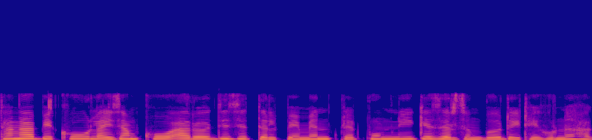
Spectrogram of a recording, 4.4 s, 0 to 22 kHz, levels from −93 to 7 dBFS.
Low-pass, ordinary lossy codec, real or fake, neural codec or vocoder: 7.2 kHz; AAC, 96 kbps; real; none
